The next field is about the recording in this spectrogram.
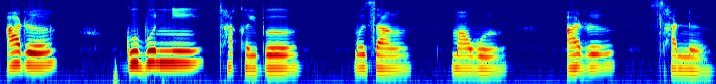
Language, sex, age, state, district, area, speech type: Bodo, female, 45-60, Assam, Chirang, rural, spontaneous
